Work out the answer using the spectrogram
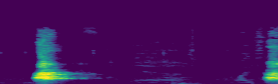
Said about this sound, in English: You need to do something with your dog barking like crazy.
